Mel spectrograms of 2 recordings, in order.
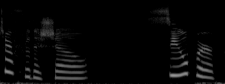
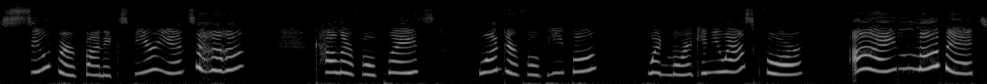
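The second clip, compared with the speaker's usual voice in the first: put-on small, high, loud girlish character voice; 6 semitones higher, 6 dB louder than usual. Voicing a happy artist character, in a little high-pitched girl voice. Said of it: "it's just my little high pitched girl voice".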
